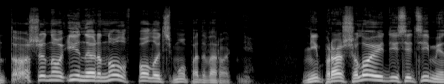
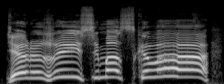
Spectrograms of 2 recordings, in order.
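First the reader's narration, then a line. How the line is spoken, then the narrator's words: Shouted. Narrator (Russian): снова крикнул он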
